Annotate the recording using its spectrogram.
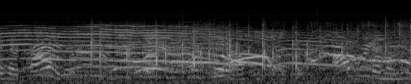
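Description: Young girls' voices shouting and calling out over one another, with one long drawn-out call in the first couple of seconds.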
